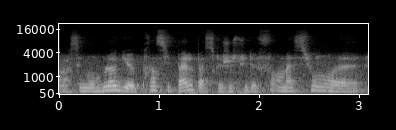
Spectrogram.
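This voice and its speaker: A woman is speaking. Her pace is moderate. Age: 30s. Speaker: blogger and naturopath. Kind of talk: vlog monologue. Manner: hesitant, many filler sounds.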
